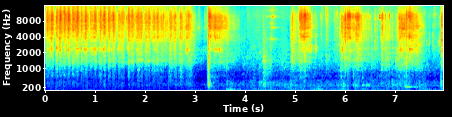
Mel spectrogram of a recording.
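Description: Puppies rummaging in a box of toys: a dense rattle and clatter of small hard toys, continuous for about three seconds, then in shorter bursts.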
